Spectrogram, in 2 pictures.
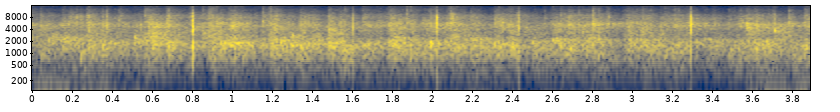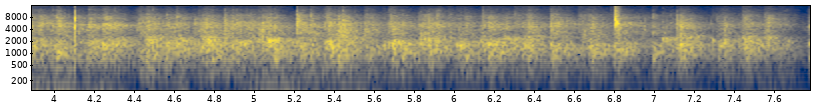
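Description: A live audience applauds to welcome a guest, a dense crackle of many hands clapping at an even, fairly loud level throughout, with no voices standing out.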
